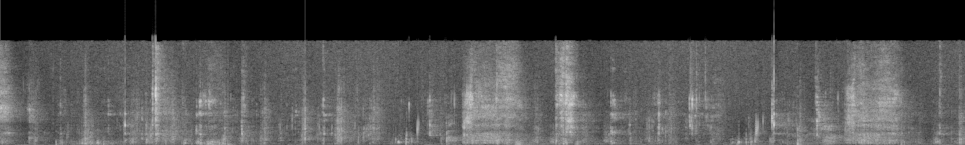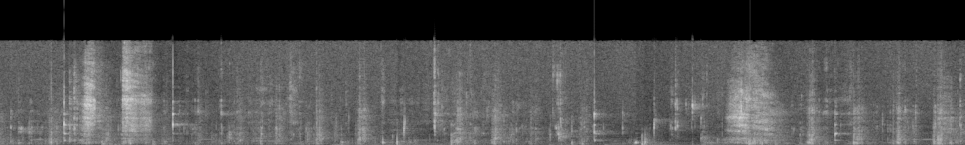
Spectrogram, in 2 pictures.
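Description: Close-up eating sounds: glass noodles slurped in with several long sucking breaths, chewing, and wooden chopsticks clicking against a ceramic bowl.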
